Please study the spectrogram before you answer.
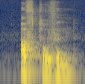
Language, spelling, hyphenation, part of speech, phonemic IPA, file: Dutch, aftroeven, af‧troe‧ven, verb, /ˈɑftruvə(n)/, Nl-aftroeven.ogg
- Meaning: to score off, to achieve success over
